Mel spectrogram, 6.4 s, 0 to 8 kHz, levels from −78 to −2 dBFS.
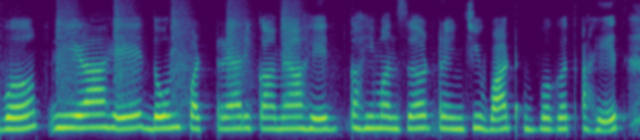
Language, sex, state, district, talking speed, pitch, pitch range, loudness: Marathi, female, Maharashtra, Sindhudurg, 130 wpm, 250 Hz, 240-260 Hz, -17 LUFS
